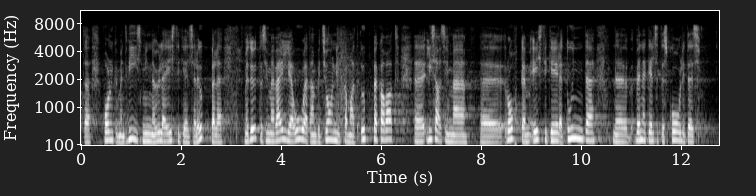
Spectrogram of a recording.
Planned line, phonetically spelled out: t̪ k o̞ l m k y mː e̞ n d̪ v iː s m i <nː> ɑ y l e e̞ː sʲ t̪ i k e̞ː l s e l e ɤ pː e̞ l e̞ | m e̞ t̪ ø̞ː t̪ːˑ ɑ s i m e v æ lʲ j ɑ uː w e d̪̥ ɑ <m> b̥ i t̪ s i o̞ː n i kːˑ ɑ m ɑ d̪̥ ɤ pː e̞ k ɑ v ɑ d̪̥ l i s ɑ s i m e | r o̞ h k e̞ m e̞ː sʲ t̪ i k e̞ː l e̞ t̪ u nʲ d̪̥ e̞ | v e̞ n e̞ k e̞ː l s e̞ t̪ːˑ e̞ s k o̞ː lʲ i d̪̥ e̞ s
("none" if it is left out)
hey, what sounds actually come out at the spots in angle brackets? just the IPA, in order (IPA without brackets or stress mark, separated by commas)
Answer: nː, m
